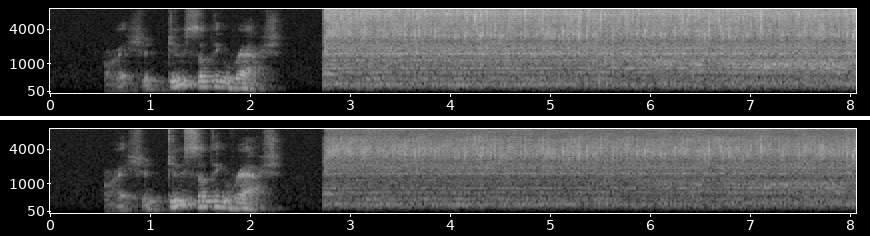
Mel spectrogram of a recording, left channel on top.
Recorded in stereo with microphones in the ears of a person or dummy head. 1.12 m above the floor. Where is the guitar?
No guitar in this recording.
